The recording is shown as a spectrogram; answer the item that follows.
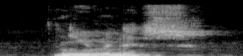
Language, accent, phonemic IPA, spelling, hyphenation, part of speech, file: English, Southern England, /ˈnjuːmɪnəs/, numinous, nu‧min‧ous, adjective, LL-Q1860 (eng)-numinous.wav
- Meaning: 1. Of or relating to a numen (divinity); indicating the presence of a divinity 2. Evoking a sense of the mystical, sublime, or transcendent; awe-inspiring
